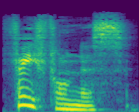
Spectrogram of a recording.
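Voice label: "faithfulness", British English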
